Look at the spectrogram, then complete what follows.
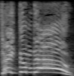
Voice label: order attack infantry, US

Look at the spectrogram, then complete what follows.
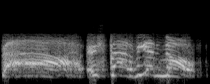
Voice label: on fire, mood high, speech; War Thunder

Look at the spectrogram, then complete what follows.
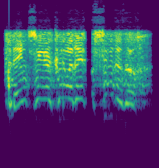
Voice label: dialog, dialogs japanese; War Thunder

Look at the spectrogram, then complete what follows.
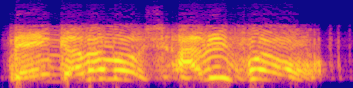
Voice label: attack position, mood high, speech; War Thunder

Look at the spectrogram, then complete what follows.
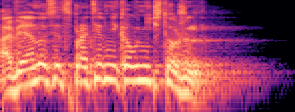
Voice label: Speech Destroy Enemy Aircarrier, RU; World Of Warships

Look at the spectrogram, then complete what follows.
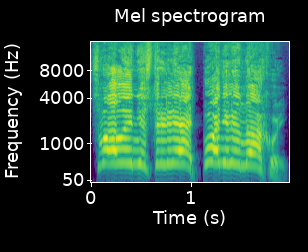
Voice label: silence; Escape from Tarkov; scav3

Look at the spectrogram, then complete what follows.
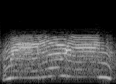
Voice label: voice message reloading, english; War Thunder

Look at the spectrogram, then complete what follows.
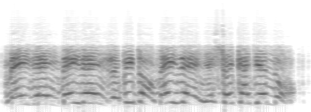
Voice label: aircraft destroyed mood high; speech; War Thunder

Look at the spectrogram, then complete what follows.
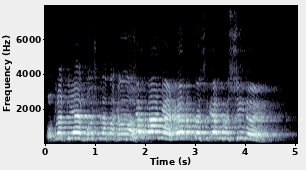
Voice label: walla rus mountain battle

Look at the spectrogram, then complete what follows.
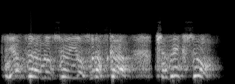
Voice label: dialogs japanese; War Thunder

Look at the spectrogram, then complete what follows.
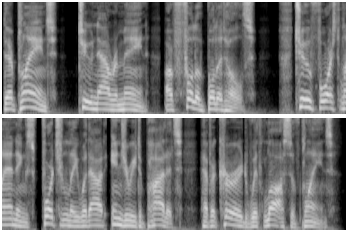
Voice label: debriefing, english; War Thunder

